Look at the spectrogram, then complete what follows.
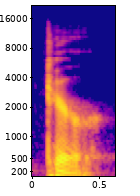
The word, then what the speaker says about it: terror: And the second word is terror. Terror or terror if you say it fast. But it's still two syllables.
